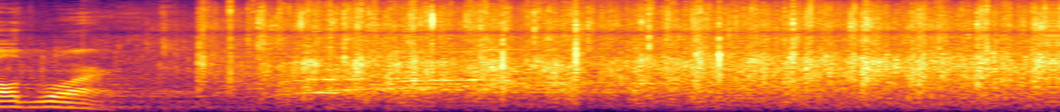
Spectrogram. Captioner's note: applause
